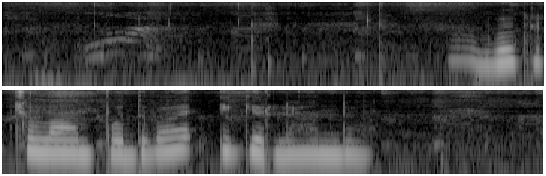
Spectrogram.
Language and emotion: Russian, neutral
